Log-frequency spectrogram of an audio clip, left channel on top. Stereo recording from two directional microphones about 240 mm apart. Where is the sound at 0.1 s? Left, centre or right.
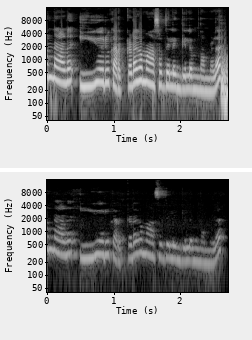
Left.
